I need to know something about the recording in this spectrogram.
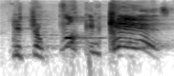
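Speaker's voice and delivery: high, pushed fed-up scolding; exasperated scold. Retold or imitated. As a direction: let the annoyance boil over. Scolding the father.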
